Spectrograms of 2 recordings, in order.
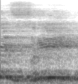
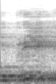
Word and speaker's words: Ivri: de Canaã, esse ifri, porque o o V no hebraico é B, tá? Então é, não é a gente lá eles não pronunciam Rebeca, né? É revica, é o B é sempre V.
